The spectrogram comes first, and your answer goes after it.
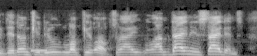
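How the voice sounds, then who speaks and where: Music plays in the background as a man with a high-pitched voice talks at a fairly quick pace. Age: 80s+. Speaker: caller. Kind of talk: phone-in complaint. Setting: phone call. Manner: halting.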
